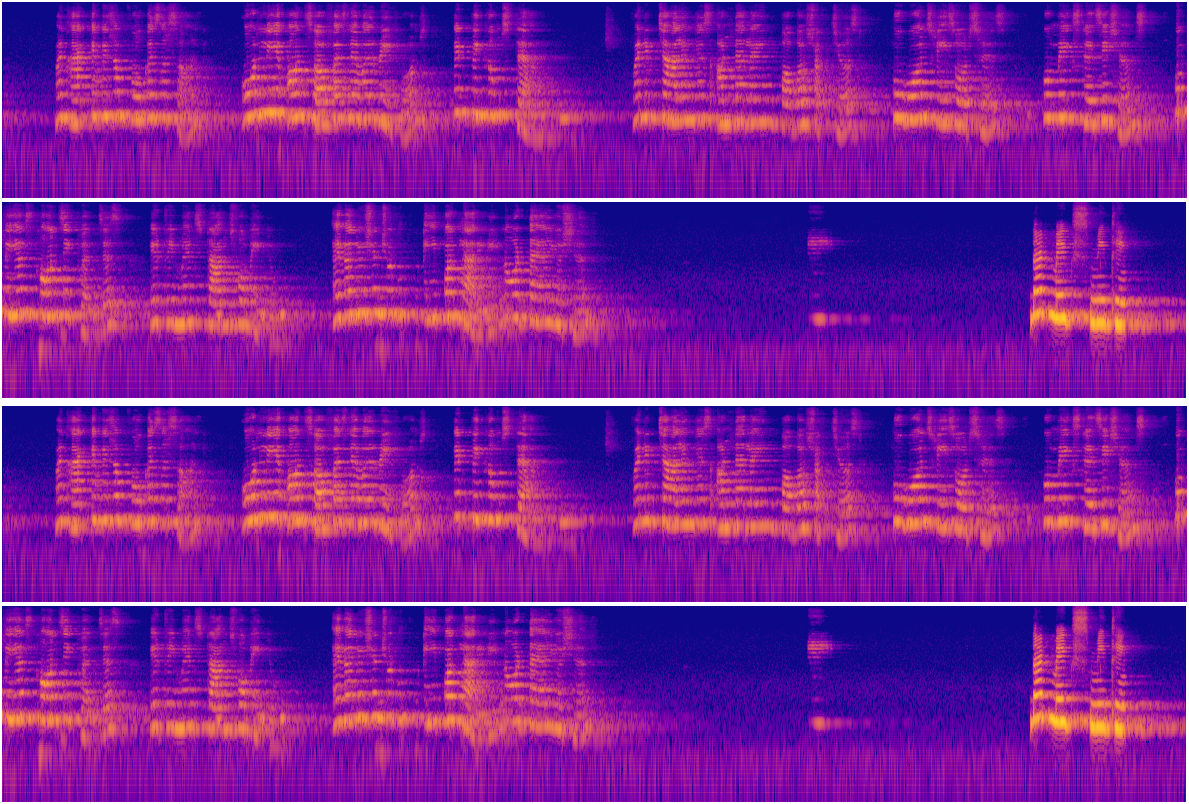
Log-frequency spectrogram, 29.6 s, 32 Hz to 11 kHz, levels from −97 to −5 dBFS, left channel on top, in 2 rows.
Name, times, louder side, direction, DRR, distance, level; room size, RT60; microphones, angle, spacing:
voice 1, 0.7-2.5 3.0-5.3 5.6-6.8 7.9-10.7 11.1-12.5 13.0-14.3 14.7-16.3 16.7-18.3 18.9-19.7 20.1-22.2, equal, ahead, -3 dB, 2.0 m, -35 dB
voice 2, 27.7-28.9, right 1 dB, 20° right, 9 dB, 0.4 m, -23 dB
24.0 x 12.5 x 2.5 m, 2.2 s
head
